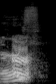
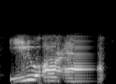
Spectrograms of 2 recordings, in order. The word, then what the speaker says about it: Earth: He can't say Earth. It's Earth. Earth. URF.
